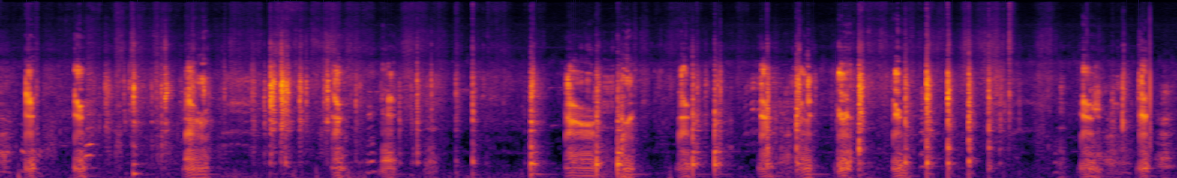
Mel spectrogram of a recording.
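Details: Farmed pigs and piglets in Tripura, India, producing a dense run of rapid, rough grunts and squeaky oinks, many animals overlapping, pausing briefly around the middle.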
